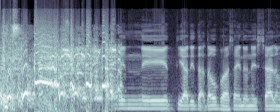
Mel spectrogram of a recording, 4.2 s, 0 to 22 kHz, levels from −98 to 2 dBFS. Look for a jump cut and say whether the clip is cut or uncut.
cut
